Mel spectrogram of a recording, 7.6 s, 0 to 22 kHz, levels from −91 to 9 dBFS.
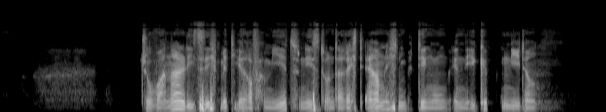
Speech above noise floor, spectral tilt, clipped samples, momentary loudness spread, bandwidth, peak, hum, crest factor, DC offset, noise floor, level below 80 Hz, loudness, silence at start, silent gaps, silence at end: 64 dB; -6 dB/octave; under 0.1%; 12 LU; 9.6 kHz; 0 dBFS; none; 26 dB; under 0.1%; -88 dBFS; -52 dBFS; -25 LUFS; 1.75 s; none; 0.85 s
